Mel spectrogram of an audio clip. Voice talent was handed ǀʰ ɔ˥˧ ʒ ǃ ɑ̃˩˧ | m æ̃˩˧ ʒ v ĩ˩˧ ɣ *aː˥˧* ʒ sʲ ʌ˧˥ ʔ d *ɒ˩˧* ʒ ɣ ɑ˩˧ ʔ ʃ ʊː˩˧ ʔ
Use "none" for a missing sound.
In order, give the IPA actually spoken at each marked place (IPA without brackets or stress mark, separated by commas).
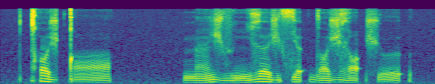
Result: əː˥˧, ɒ˩˧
